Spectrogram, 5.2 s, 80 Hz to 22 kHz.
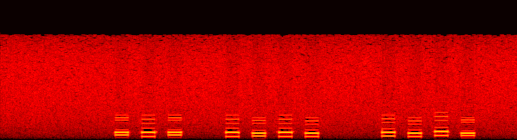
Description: DTMF, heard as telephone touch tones, dialled by machine, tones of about 130 ms. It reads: 020 2421 5197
